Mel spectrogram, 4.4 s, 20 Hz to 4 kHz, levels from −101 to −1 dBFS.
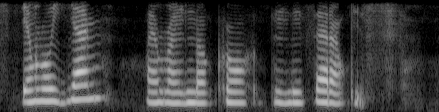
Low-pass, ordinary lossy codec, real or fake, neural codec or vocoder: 3.6 kHz; Opus, 24 kbps; fake; autoencoder, 44.1 kHz, a latent of 192 numbers a frame, MeloTTS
